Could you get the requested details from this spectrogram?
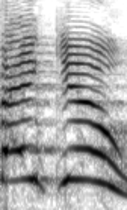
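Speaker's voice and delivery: lone high-pitched yell calling out. Retelling a crowd member who yells: imitating someone yelling. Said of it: "someone from the far right yells".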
